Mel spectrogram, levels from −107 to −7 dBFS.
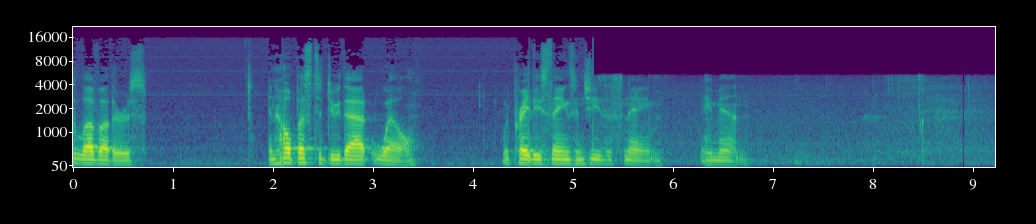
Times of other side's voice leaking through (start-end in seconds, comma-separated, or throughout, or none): none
